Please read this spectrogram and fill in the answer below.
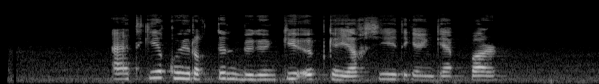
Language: Uyghur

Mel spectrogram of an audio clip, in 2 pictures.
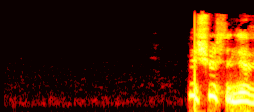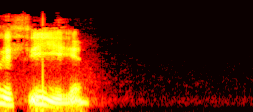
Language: Kabyle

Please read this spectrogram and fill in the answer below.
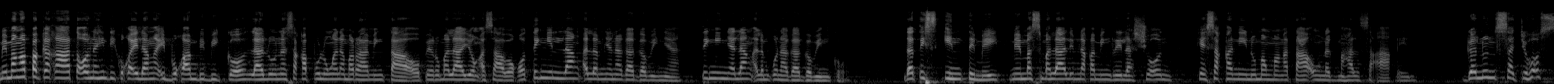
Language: Filipino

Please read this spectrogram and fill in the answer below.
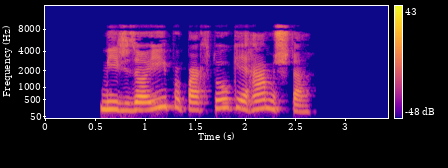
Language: Pashto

